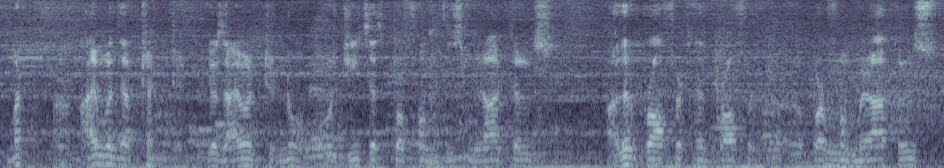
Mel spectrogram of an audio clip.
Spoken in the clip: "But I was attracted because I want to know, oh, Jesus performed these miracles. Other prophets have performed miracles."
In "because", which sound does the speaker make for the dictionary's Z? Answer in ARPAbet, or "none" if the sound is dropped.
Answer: Z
